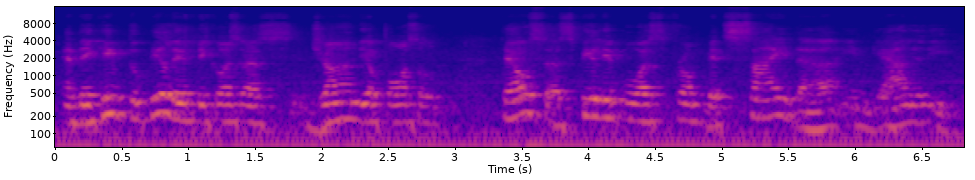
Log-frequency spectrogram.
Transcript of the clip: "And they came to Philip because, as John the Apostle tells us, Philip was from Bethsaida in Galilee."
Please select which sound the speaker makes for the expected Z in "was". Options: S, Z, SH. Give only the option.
S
